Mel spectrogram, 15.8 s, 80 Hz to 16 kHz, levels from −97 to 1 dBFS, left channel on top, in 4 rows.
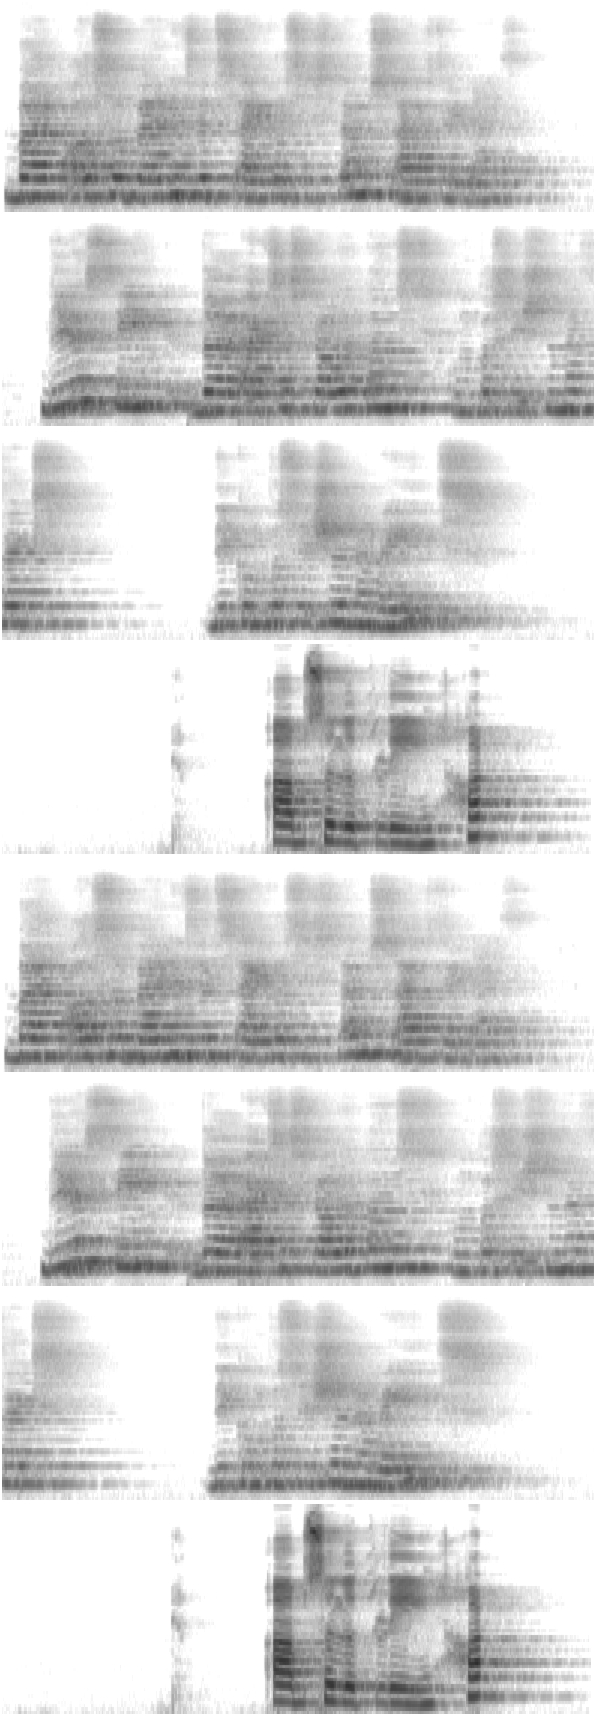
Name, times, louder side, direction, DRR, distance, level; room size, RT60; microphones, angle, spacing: voice 1, 0.0-3.3 4.2-8.3 9.2-11.1, left 1 dB, 5° left, -10 dB, 3.8 m, -40 dB
voice 2, 13.6-15.0, right 3 dB, 15° right, 11 dB, 0.4 m, -28 dB
10.5 x 7.3 x 8.4 m, 1.0 s
head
